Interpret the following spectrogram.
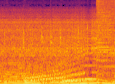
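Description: Garage-rock band playing a short instrumental break: a pitched note slides steadily upward over about a second and a half above steady low bass notes, with no singing.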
